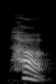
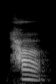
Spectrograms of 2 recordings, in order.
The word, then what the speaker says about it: ح: Ha. This sound is pronounced very deep in the throat. You want to make an H sound, but with the throat constricted a little. Ha.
